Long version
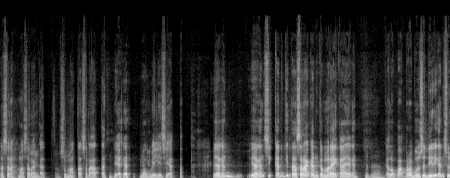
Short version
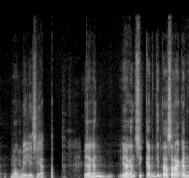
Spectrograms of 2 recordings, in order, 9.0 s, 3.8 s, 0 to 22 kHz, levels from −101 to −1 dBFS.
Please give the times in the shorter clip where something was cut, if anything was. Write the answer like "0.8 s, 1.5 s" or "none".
none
